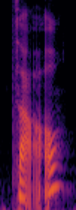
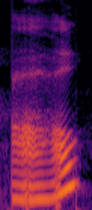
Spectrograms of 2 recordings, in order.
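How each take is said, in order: First: It is said very quickly. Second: It is said at a normal speed.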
